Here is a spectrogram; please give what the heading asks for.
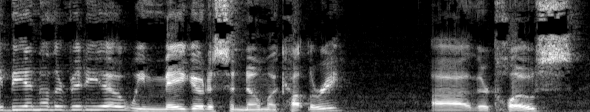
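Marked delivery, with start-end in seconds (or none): none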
